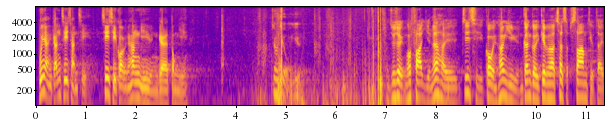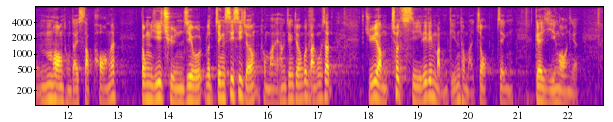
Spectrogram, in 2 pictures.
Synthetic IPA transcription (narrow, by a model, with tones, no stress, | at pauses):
pu˨˥njɐ˨˩nkɐ˨˥nt͡sʰiː˨˥t͡sʰɐ˨˩nt͡sʰiː˨˩t͡siː˥t͡sʰiː˨˩kɔː˧k̚wɪ˨˩ŋhɐ˥ŋjiː˨˧ɥyː˨˩nkɛ˧t̪ʊ˨ŋjiː˨˧ | t͡ʃœː˥ŋt͡ʃʰy˨˥wʊ̰˨˩ŋjy˨˩n˨˩ | t͡si˨˥ɪ˨˩k̚ŋɔː˨˧faː˧t̚jiː˨˩nlɛː˥ɦɐ˨jt͡siː˥t͡sʰiː˨˩kɔː˧k̚wɪ˨˩ŋɦɐ˥ŋjiː˨˧ɥyː˨˩nkɐ˥nkɵ˧ɥke˥pʊ˨˥nɔ˧t͡sʰɐ˥t̚sɐ˨p̚saː˥mt̪ʰiː˨˩wt̪ɐ˨jm̩˨˧ɦɔː˨ŋt̪ʰʊ˨˩ŋt̪ɐ˨jsɐ˨p̚hɔː˨ŋlɛ˥ | t̪ʊ˨ŋjiː˨˧t͡ʃʰyː˨˩nt͡siː˨wlɵ˨t̚t͡sɪ˧ŋsiː˥siː˥t͡ʃœː˨˥ŋt̪ʰʊ˨˩ŋmaː˨˩jɦɐ˨˩ŋt͡sɪ˧ŋt͡ʃœː˨˥ŋku˥npaː˨nkʊ˥ŋsɐ˥t̚ | t͡ʃyː˨˥jɐ˨mt͡ʃʰɵ˥t̚siː˨niː˥t̪iː˥mɐ˨˩nkiː˨˥nt̪ʰʊ˨˩ŋmaː˨˩jt͡sɔː˧k̚t͡sɪ˧ŋ | kɛː˧jiː˨˧ŋɔː˨˧nkɛ˧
